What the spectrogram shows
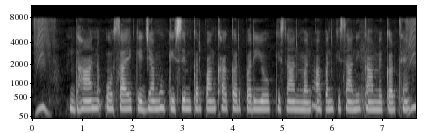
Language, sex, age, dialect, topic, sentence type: Chhattisgarhi, female, 25-30, Northern/Bhandar, agriculture, statement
